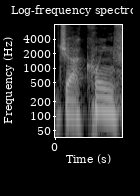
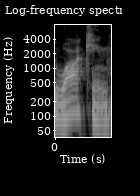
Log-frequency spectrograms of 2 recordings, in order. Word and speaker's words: Joaquin: She's like, Joaquin Phoenix. And I was like, she's like, I'm saying this wrong, aren't I? I said, absolutely. – Yeah. – That would be Joaquin Phoenix, but I'd be very interested to see what Joaquin Phoenix looked like.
